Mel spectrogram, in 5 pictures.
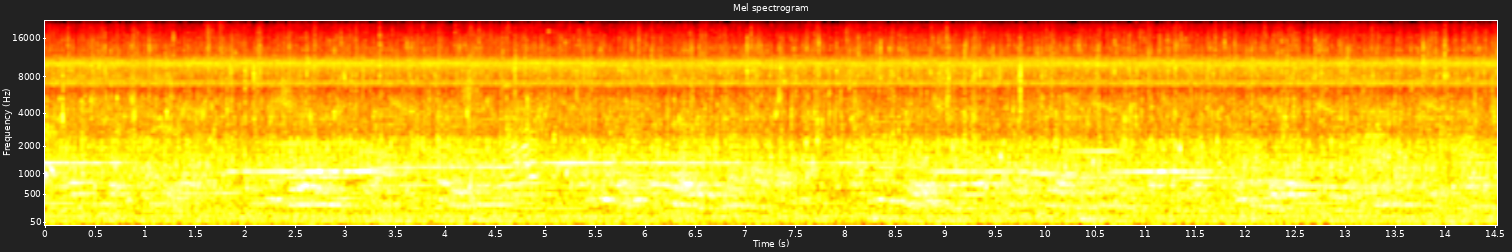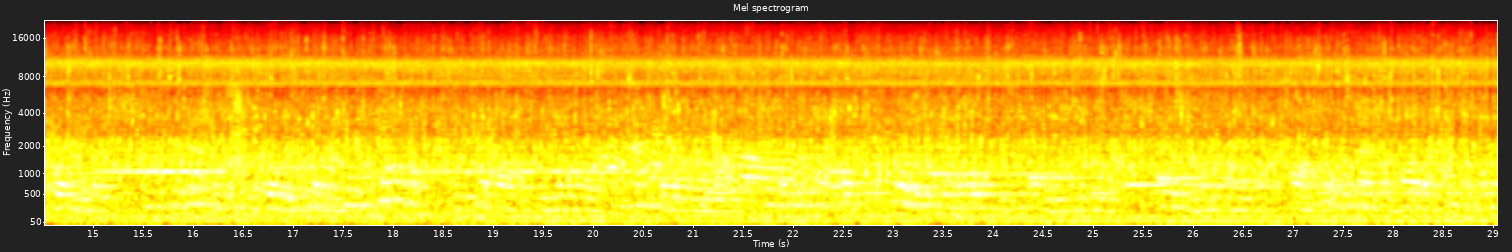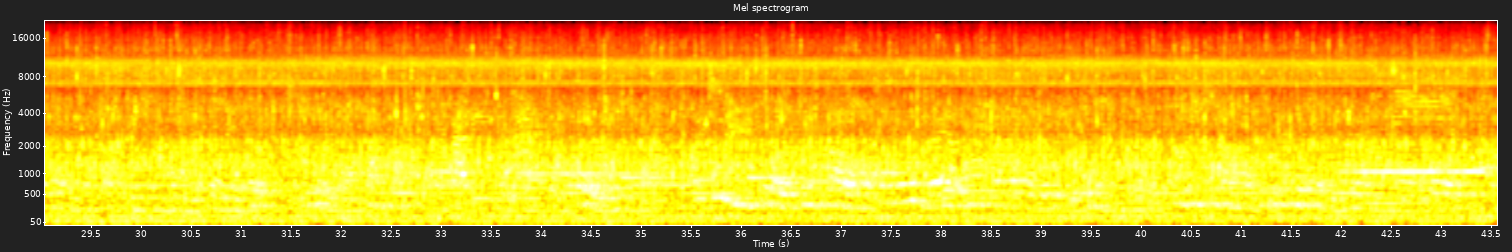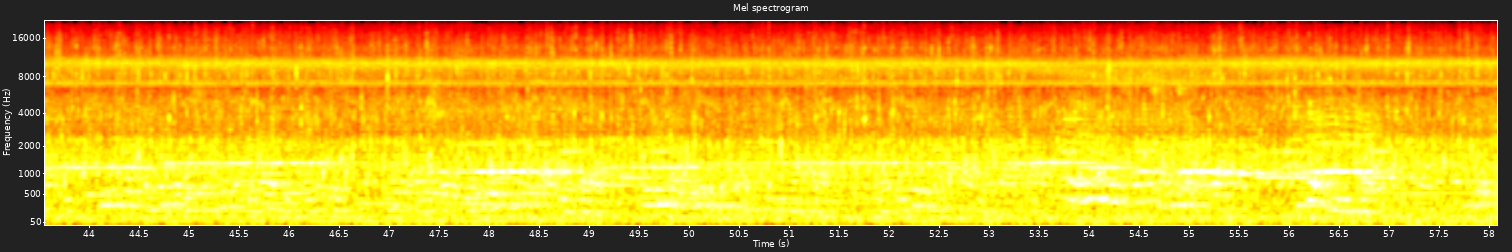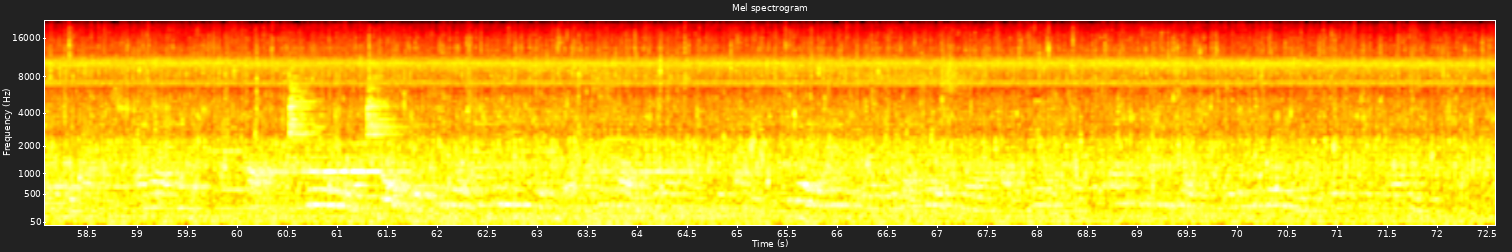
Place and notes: {"title": "Paper Dome, 桃米里 Nantou County - sound of streams", "date": "2015-08-11 17:25:00", "description": "sound of water streams, Bell hit, A small village in the evening\nZoom H2n MS+XY", "latitude": "23.94", "longitude": "120.93", "altitude": "479", "timezone": "Asia/Taipei"}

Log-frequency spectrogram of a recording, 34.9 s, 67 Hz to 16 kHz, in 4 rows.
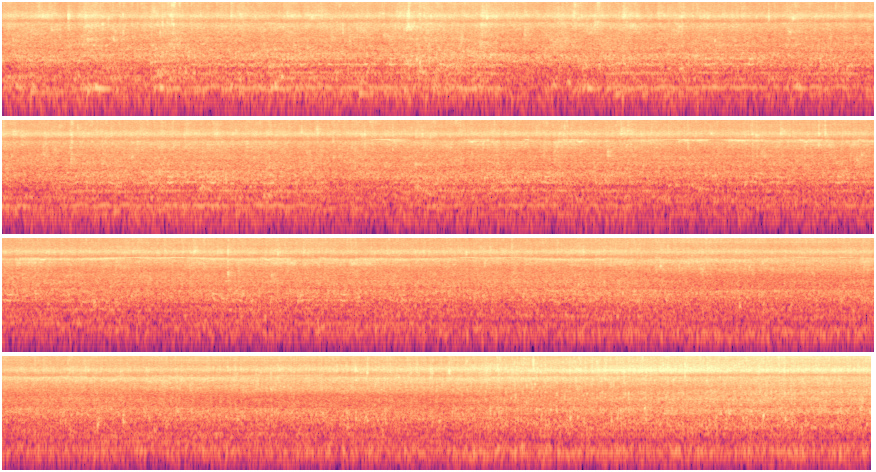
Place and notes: {"title": "KODAMA tunnel session - in a drainage tunnel below the road north of La Pommerie", "date": "2009-10-20 12:55:00", "latitude": "45.68", "longitude": "2.14", "altitude": "768", "timezone": "Europe/Berlin"}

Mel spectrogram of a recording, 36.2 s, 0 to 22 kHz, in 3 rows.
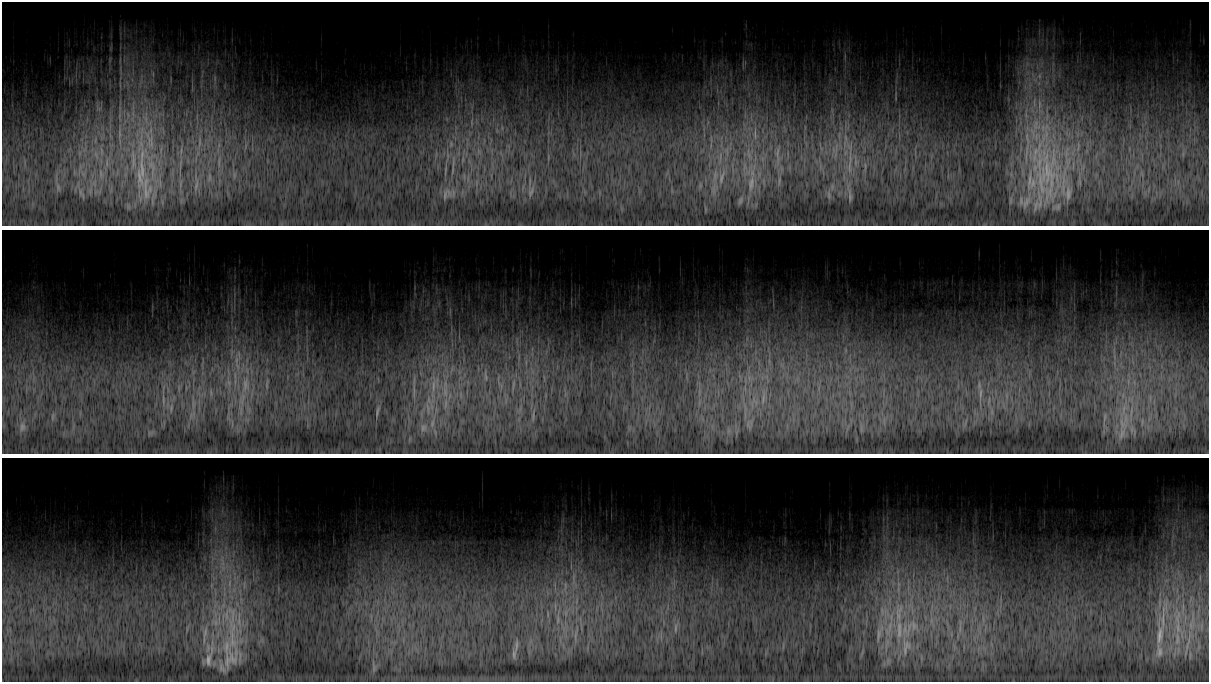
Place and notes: {"title": "waves of Nida, lagoon soft waves #2", "date": "2011-11-12 14:40:00", "description": "waves of Nida water sounds", "latitude": "55.34", "longitude": "21.05", "altitude": "1", "timezone": "Europe/Vilnius"}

